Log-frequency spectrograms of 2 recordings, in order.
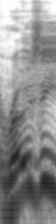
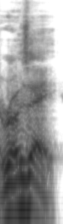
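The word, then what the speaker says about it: Rosé: The very first performance was Bruno Mars and is it Rosie? Is that how you say it? Or Rose. Sorry, Rose.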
